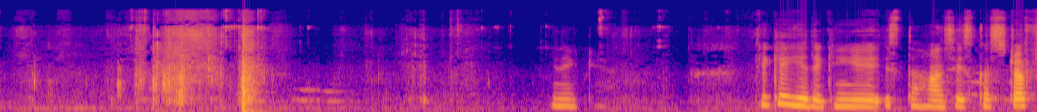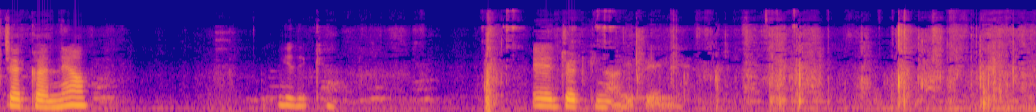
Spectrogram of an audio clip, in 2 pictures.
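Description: Cloth and plastic packaging rustle as they are handled.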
